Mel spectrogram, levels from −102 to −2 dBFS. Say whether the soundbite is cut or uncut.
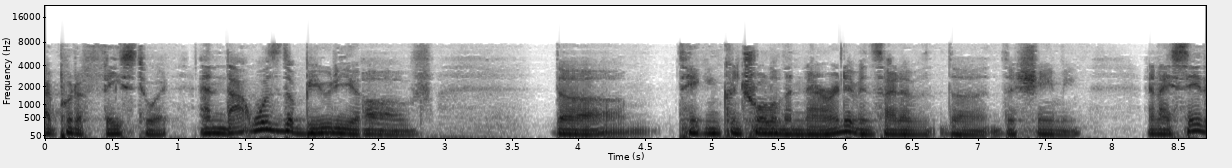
cut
